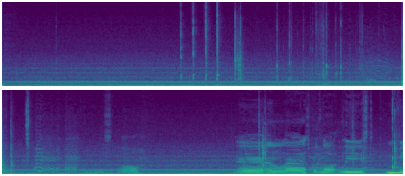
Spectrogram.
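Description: Steady hum of an electric fan, with a few quick light clicks and taps about three seconds in and another around six seconds: a measuring scoop against a jar of gold flake as flake is spooned into the plastic.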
